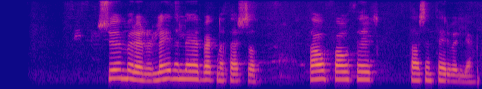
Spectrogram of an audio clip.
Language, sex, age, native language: Icelandic, female, 20-29, Icelandic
